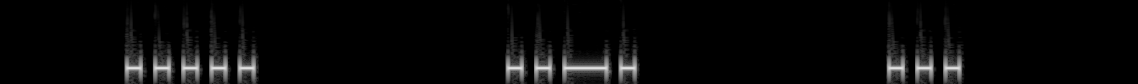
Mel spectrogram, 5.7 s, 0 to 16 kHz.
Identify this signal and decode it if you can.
Morse code, heard as a keyed tone, about 17 wpm, spaced as for 6 wpm, 700 Hz. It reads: 5FS
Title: USA Call Signs - 5 Characters - 6x Character Spacing - 17wpm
